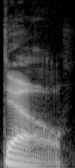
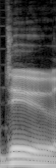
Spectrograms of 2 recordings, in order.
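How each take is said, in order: First: The word rhymes with 'Nintendo', an 'oh' vowel. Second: The word rhymes with 'Scooby-Doo', an 'oo' vowel. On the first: "like Nintendo" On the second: "like Scooby-Doo"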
